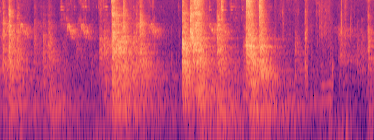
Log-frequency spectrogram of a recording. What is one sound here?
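A metal gate creaks and scrapes as it swings open.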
